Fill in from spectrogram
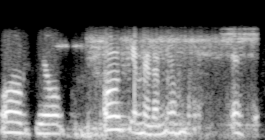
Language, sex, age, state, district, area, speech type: Tamil, female, 18-30, Tamil Nadu, Dharmapuri, urban, conversation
